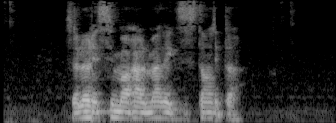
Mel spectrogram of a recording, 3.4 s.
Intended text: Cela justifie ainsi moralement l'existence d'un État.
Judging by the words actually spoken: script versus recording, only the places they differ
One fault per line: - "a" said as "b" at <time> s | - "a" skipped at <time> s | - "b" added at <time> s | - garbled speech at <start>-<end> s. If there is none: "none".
- "justifie" skipped at 0.9 s
- "d'un" skipped at 2.2 s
